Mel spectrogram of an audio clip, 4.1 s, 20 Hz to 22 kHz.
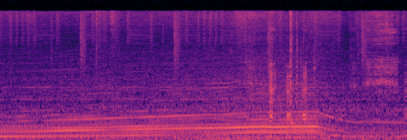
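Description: A 2017 Kia Optima GT engine in sport mode roars steadily at high revs with a deep, throaty drone, then the pitch drops as it shifts or eases off.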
